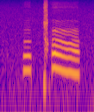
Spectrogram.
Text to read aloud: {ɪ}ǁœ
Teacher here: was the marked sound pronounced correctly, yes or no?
no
